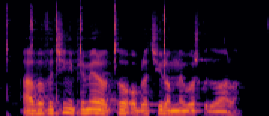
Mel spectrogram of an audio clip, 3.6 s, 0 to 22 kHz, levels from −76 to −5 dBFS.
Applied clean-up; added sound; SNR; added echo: classical method Wiener filter.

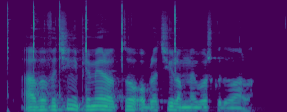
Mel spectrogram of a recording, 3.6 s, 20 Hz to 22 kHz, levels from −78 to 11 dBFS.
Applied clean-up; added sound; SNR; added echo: classical method spectral subtraction.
